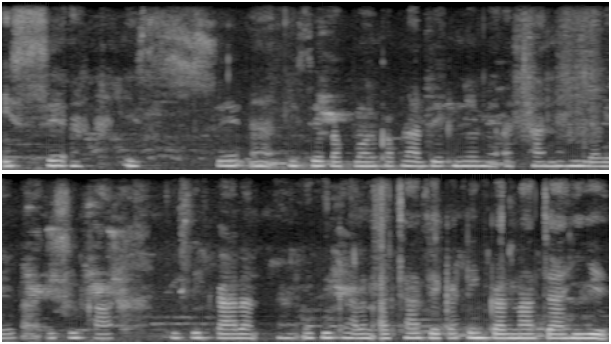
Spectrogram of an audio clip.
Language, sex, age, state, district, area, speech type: Hindi, female, 18-30, Bihar, Madhepura, rural, spontaneous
